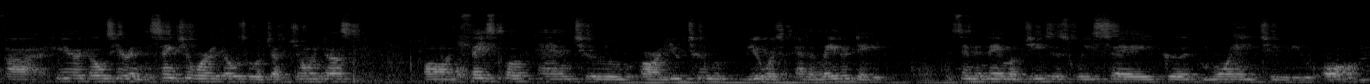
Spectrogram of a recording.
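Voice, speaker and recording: A man preaching a sermon as pastor, calling on congregants by name and drawing call-and-response from them in a church sanctuary. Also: medium pitch. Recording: roomy echo, distant mic, faint hum.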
